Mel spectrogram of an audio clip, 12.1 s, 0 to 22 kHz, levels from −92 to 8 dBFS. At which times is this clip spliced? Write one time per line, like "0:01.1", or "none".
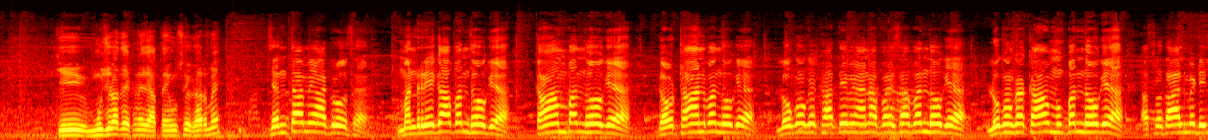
0:02.4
